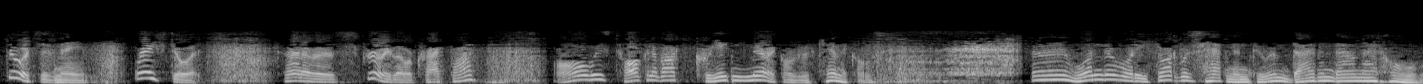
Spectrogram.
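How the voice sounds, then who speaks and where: Lively high-voiced slangy college student. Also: male voice, a little slow. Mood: dismissive, puzzled. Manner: slangy, colloquial. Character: young male college student, wondering and dismissive. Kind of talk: 1940s radio acting. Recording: narrow-band, noisy 1940s radio recording.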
